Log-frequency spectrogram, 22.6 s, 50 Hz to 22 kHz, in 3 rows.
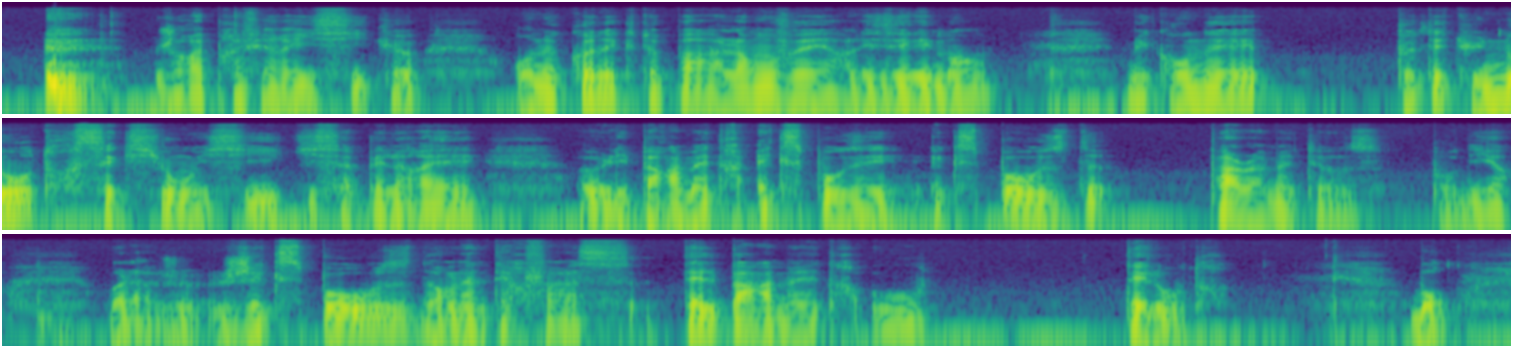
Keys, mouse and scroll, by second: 0.5 click, 20.7-22.6 drag.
